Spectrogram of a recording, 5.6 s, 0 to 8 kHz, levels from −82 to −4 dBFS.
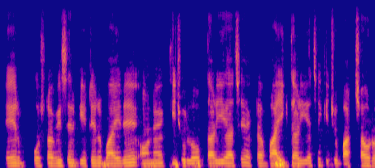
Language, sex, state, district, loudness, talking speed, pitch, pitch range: Bengali, male, West Bengal, Jhargram, -23 LUFS, 205 wpm, 130 Hz, 125-135 Hz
